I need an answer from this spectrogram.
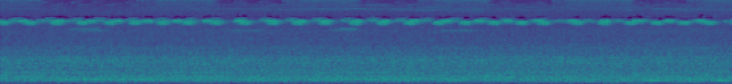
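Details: Crickets and cicadas singing together in a backyard on a hot, humid city summer night; a dense train of high chirps pulses steadily while a piercing buzz rises and drops in long stretches, distant traffic murmuring underneath.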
